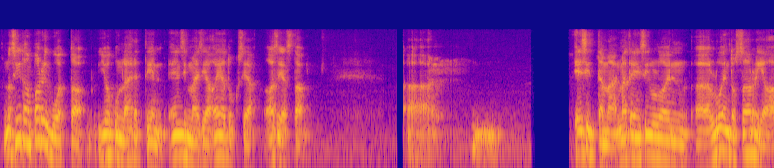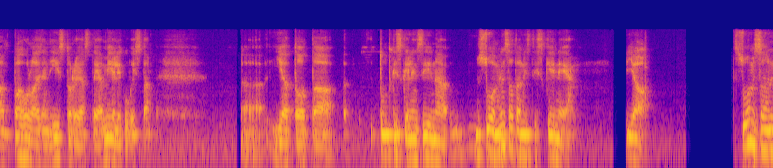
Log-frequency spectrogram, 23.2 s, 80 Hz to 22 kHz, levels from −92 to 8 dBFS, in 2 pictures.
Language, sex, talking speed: Finnish, male, 65 wpm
